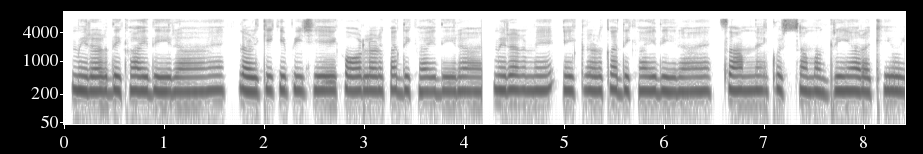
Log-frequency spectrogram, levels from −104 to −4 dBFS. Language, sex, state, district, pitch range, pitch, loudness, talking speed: Hindi, female, Bihar, Sitamarhi, 230-240 Hz, 235 Hz, -49 LUFS, 205 wpm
